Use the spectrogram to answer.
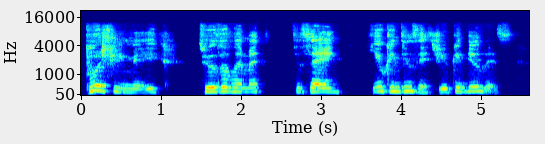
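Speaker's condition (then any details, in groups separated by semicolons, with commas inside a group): Cerebral palsy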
